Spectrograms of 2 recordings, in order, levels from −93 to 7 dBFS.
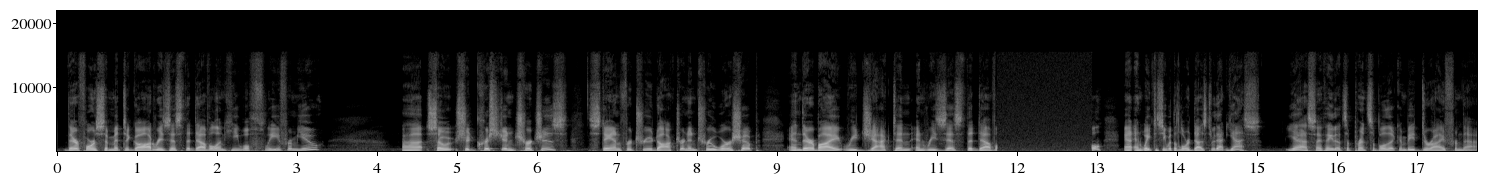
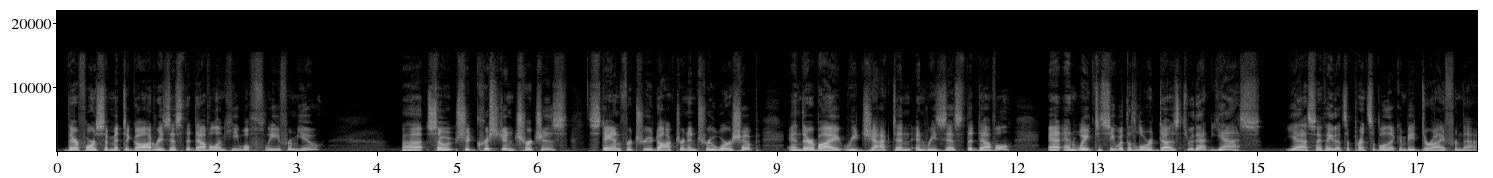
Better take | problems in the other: second | audio freezing; at 12 s for 1 s

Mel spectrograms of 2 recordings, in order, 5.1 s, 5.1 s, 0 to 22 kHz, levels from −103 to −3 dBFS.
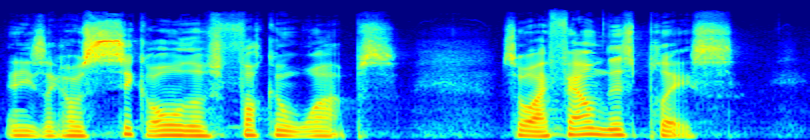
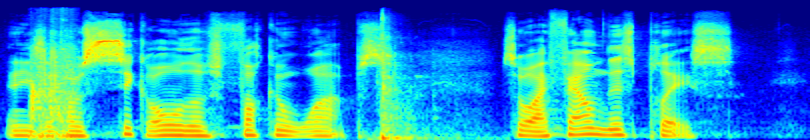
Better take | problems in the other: first | footsteps; noticeable; at the start; peak 5 dB below the speech // door banging; noticeable; at 2.5 s; peak 8 dB below the speech

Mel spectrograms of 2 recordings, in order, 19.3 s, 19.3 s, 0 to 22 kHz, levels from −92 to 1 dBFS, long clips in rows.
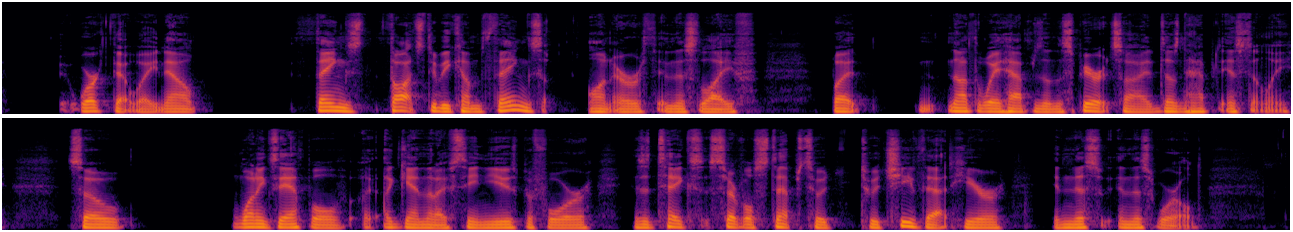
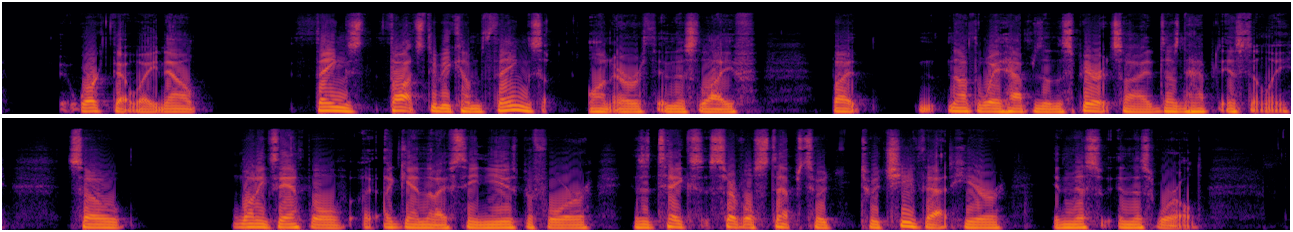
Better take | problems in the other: first | distortion; slight; 4% of the sound clipped

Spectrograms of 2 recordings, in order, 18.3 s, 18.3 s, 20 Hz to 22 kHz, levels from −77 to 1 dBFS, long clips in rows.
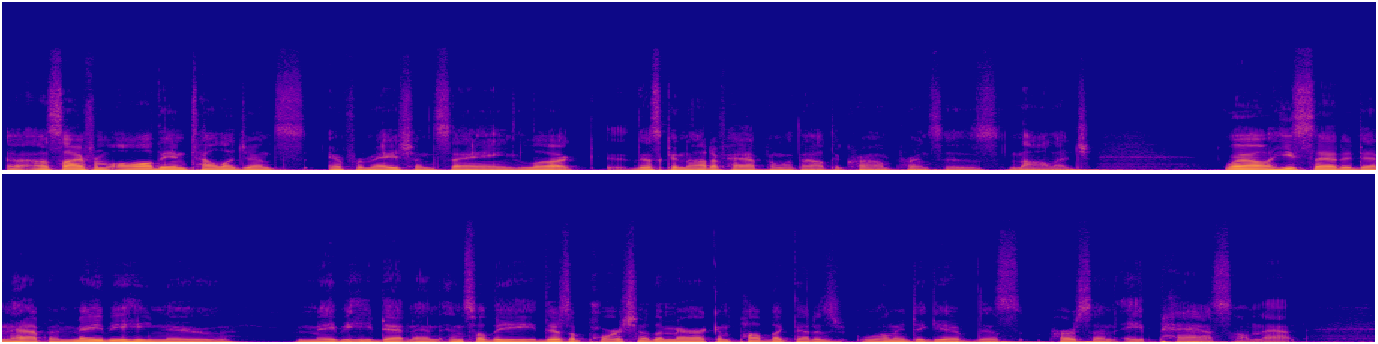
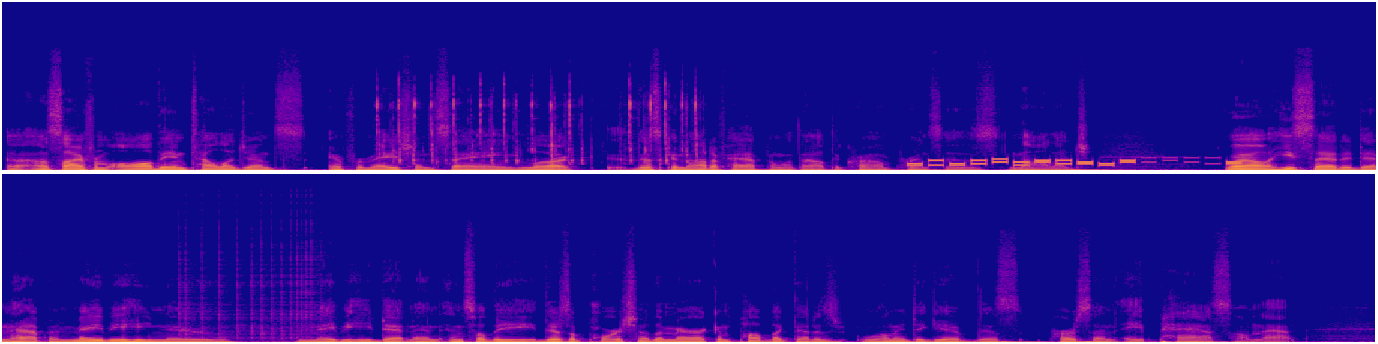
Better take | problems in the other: first | keyboard typing; noticeable; from 2.5 to 4.5 s; peak 8 dB below the speech // phone ringing; loud; from 6 to 8.5 s; peak 3 dB above the speech // keyboard typing; faint; from 10 to 11 s; peak 15 dB below the speech

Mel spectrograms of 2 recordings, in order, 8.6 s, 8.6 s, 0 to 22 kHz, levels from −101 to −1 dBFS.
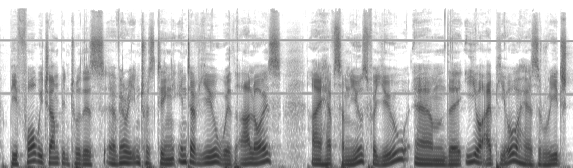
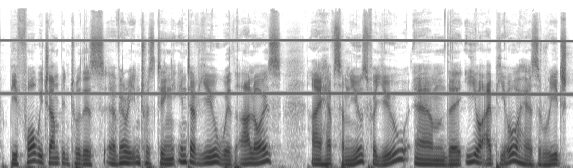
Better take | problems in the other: first | high-pitched whine; loud; throughout; 8 kHz, 8 dB below the speech; faint in the first

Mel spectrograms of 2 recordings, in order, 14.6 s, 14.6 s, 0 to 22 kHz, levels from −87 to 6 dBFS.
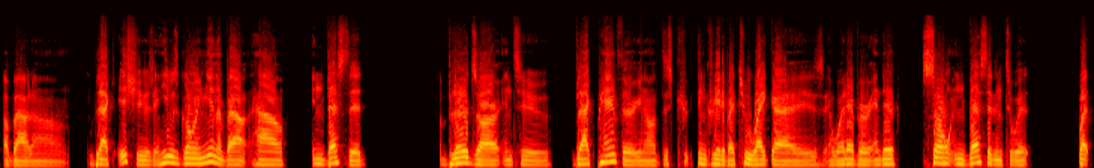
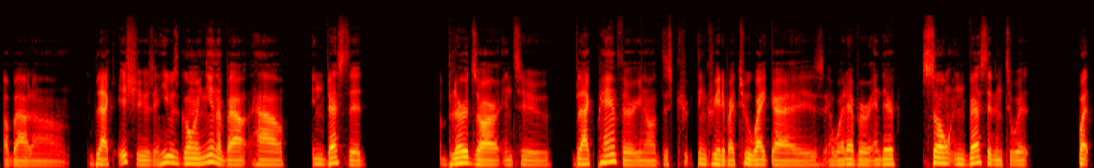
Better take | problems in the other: second | distortion; slight; 4% of the sound clipped

